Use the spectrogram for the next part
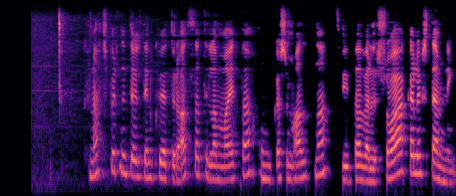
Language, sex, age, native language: Icelandic, female, 40-49, Icelandic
